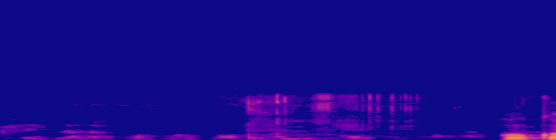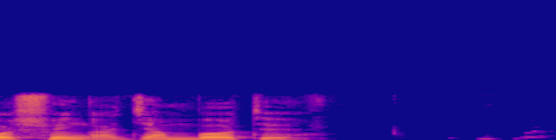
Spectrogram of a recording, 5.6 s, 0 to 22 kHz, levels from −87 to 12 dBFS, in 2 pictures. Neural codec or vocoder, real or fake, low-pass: none; real; 7.2 kHz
